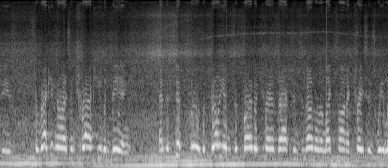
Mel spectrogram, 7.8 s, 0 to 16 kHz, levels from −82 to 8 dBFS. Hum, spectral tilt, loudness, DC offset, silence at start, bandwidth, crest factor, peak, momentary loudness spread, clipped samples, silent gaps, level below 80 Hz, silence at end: none; -8 dB/octave; -10 LUFS; under 0.1%; 0 s; 16 kHz; 8 dB; 0 dBFS; 7 LU; 0.7%; none; -20 dBFS; 0 s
